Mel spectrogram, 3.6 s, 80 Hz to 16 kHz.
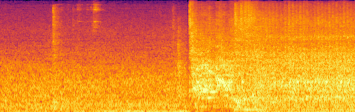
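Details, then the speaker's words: Ford F-150 with swapped Cummins 6BT diesel, restart soon after first start, engine still cold, front tank fuel work with no drips: brief crank, fires at once into steady, even idle with no stumble; normal start. "let's check a restart i haven't really given it any time but let's just let's just try it out it's a happy motor"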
